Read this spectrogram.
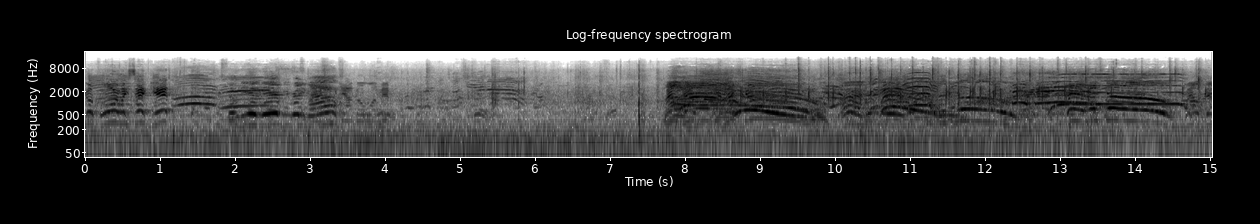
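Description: Young girls shout and cheer excitedly outdoors.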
